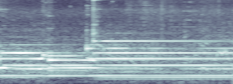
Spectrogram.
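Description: A handchime ensemble playing aluminium handchimes: chords of clear, sustained bell tones struck and left to ring, with a fresh chord struck about a second in.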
